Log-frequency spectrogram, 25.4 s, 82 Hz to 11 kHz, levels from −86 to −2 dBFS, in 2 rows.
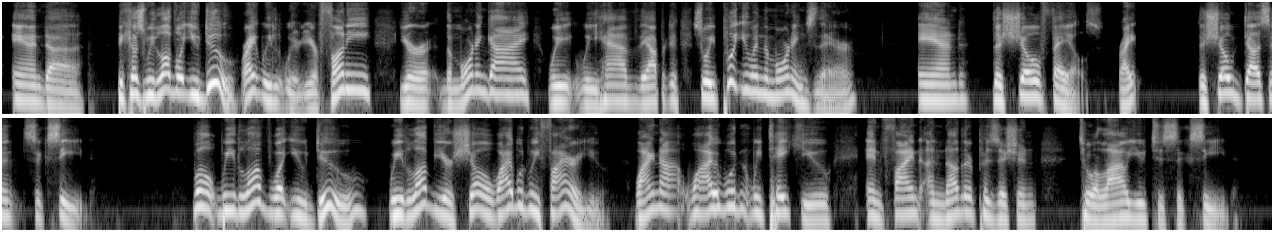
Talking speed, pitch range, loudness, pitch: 165 wpm, 125-185 Hz, -18 LUFS, 150 Hz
